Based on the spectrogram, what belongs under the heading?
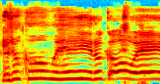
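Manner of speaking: high mock-pained reassurance; self-soothing. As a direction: replay talking yourself through it in a high voice. Reassuring self while suffering, retold.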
